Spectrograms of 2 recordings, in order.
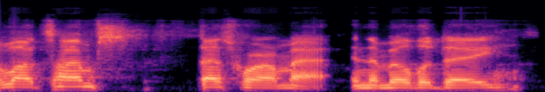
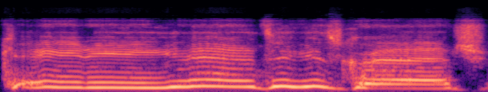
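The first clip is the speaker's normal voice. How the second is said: put-on very high, very slow, old New York mobster drawl; 13 semitones higher, 3 dB louder than usual. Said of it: "he talks like that".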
